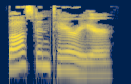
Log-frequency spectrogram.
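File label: "boston terrier", British English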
